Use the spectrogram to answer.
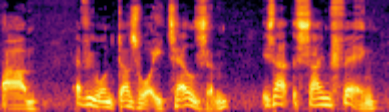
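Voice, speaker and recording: A man's voice: medium pitch, big pitch swings, moderate pace, gravelly, a little hiss or hum, pitched above the performer's own voice. A man voicing a scruffy young petty thief who whines and protests indignantly in an audiobook. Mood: nervous. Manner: whining, indignant, tearful protests. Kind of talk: audiobook character voice.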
